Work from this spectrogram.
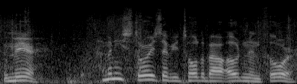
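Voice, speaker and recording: An actor playing a curious, eager teenage son in a video game. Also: male voice, on the high side, animated, fast talker, close to an everyday voice. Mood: playful, curious. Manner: inquisitive, youthful. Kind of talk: naturalistic video game dialogue. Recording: game ambience noise behind voice.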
